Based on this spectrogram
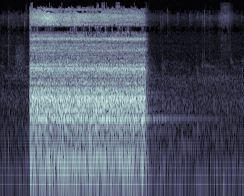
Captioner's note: torch roaring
